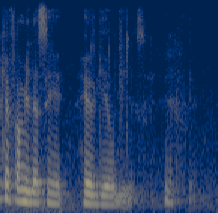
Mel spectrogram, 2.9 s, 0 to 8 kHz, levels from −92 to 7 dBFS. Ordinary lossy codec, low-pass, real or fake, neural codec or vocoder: Opus, 16 kbps; 7.2 kHz; real; none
